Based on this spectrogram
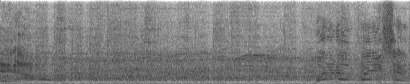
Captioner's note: crowd cheers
